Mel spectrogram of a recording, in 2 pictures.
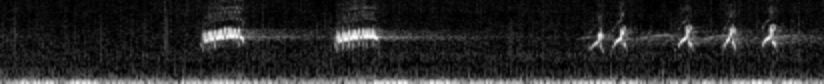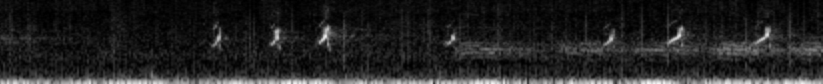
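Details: Great crested flycatcher's distinctive call, a dominant spring and early-summer sound at Mountain Lake Sanctuary, Lake Wales, Florida: two loud rising whistled wheeps, then shorter burry upslurred notes about every half second, over a low steady hum.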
